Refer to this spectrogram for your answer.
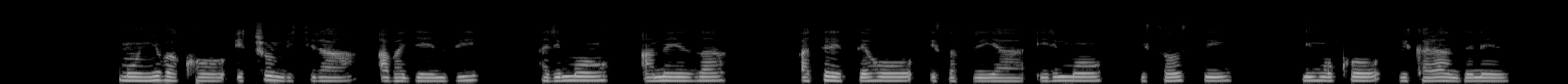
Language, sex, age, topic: Kinyarwanda, female, 18-24, finance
